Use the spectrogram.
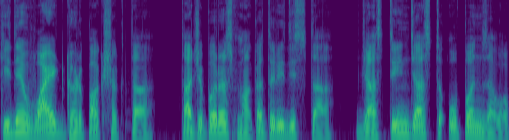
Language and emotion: Goan Konkani, neutral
